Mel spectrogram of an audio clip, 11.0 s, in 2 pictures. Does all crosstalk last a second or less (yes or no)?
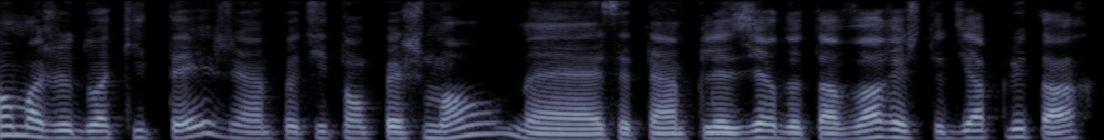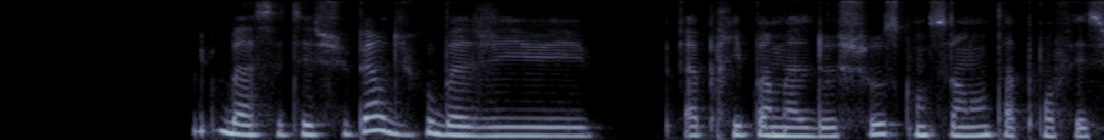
yes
